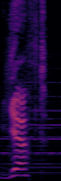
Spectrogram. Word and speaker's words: gift: One Swedish word that is spelled the same as the English is gift but is pronounced yift and has two separate meanings.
